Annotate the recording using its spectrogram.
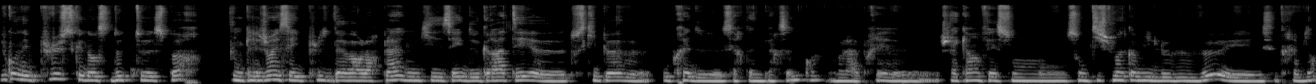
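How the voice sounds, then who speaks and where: A woman with an ordinary speaking voice talks at a fairly slow pace in a fairly low pitch, with fairly even intonation and very even loudness. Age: 20s. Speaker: contemporary dancer. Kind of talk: casual interview.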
